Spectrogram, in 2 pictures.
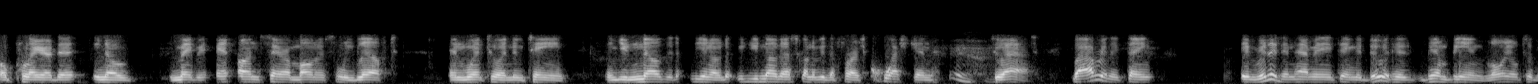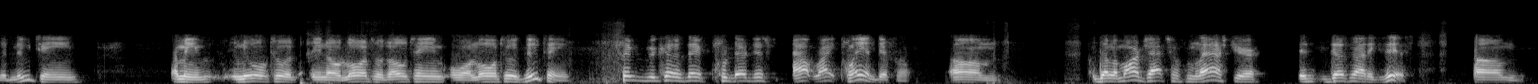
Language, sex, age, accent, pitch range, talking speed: English, male, 40-59, American, 110-140 Hz, 175 wpm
